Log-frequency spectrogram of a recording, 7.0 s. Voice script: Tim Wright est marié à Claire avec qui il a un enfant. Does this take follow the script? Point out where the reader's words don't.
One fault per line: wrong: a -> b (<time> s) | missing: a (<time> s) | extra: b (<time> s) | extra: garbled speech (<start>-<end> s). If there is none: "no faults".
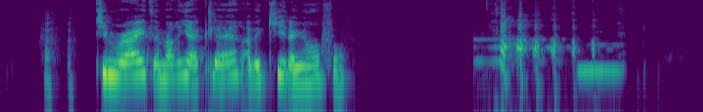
extra: eu (2.9 s)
